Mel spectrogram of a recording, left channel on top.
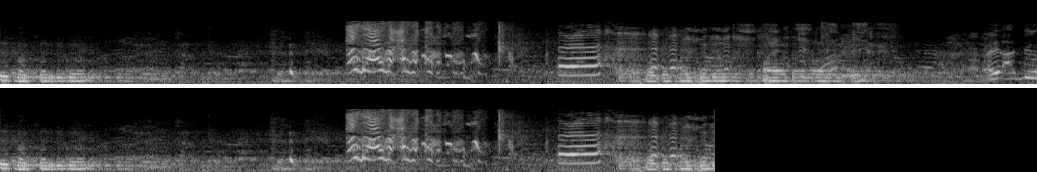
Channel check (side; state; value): right; drops out; at 7.2 s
